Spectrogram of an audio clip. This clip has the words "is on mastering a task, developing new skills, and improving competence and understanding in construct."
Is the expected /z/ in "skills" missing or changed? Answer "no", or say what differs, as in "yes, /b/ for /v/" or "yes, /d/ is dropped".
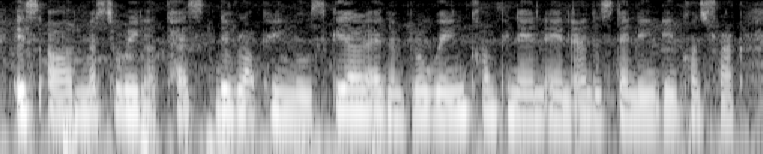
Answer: yes, /z/ is dropped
